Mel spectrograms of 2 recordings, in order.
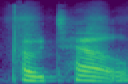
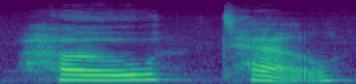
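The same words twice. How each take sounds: First: Said in the usual way. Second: HOTEL split slowly into "hoh", pause, "tel"; teacher breaking HOTEL into hoh ... tel; syllable by syllable. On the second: Shown as a demonstration. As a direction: sound out HOTEL in two separate syllables. Sounding out a word by syllables.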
